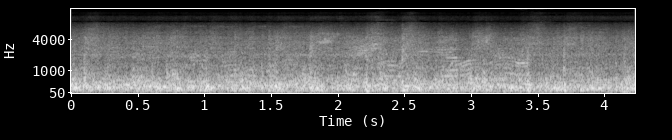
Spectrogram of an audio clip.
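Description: Passenger train running at speed, heard from aboard the moving coach: a steady rumble of wheels on rail with irregular clatter from the track.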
